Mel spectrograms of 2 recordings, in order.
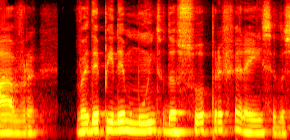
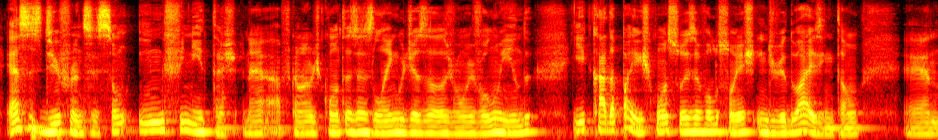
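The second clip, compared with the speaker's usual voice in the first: ordinary delivery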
